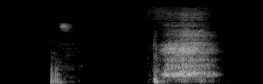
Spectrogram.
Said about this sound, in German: Und es wird wieder gegähnt.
